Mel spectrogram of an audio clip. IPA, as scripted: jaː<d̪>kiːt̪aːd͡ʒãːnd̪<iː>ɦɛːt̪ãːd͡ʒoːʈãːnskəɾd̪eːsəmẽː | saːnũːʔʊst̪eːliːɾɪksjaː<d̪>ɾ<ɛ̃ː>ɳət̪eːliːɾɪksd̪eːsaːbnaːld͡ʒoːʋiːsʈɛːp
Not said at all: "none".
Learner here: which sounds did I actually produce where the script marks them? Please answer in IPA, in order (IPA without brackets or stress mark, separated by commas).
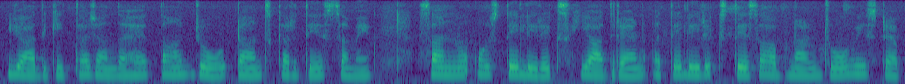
d̪, aː, d̪, ɛː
